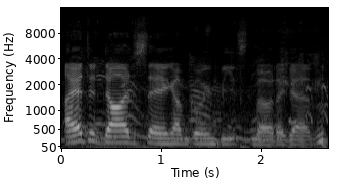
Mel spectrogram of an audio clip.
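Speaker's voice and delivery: loud talk breaking into laughter; real amusement. Real, not acted. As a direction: laugh while owning up to the slip. Laughing at nearly saying catchphrase.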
